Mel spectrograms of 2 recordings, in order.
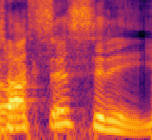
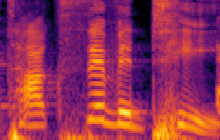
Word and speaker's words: toxicity: No, you said it right. No, toxicity, you said. – No, but she said, what did you say? – He said toxivity with a V.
